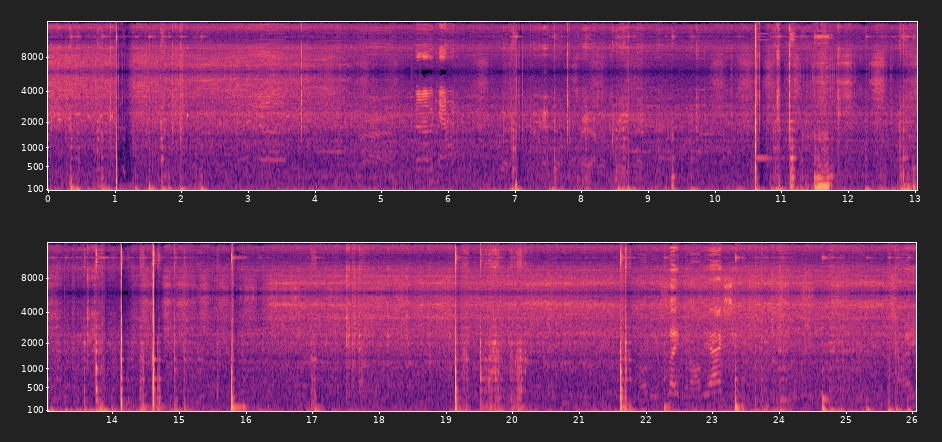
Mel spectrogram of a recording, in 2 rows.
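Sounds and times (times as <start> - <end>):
boat noise: 0.0 - 26.0
sharp knocks and thumps: 10.6 - 16.2, 19.1 - 20.3, 21.6 - 26.0.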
